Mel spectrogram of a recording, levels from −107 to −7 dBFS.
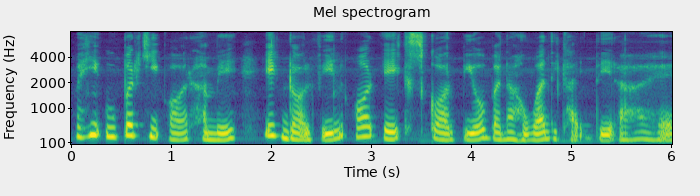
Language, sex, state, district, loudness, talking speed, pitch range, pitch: Hindi, female, West Bengal, Jalpaiguri, -18 LUFS, 160 wpm, 175-255 Hz, 190 Hz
